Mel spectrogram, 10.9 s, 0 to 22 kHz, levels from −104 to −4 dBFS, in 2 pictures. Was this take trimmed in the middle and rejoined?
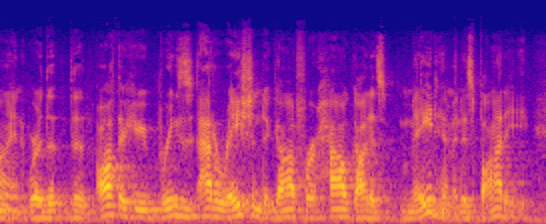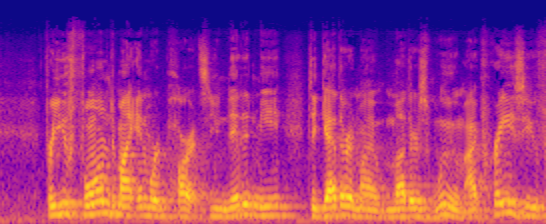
no; 0 cuts

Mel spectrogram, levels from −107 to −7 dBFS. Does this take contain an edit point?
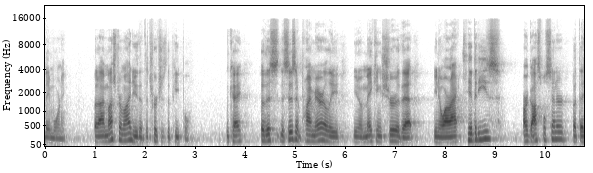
no; 0 cuts

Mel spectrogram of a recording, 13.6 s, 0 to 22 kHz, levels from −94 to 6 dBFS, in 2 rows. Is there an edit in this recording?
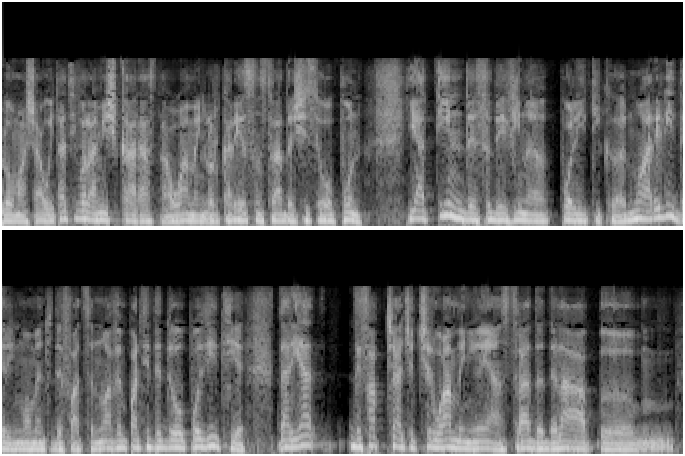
no; 0 cuts

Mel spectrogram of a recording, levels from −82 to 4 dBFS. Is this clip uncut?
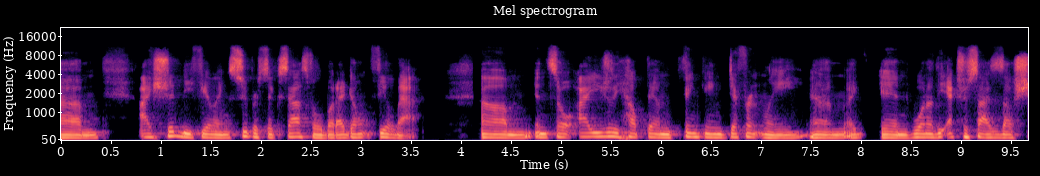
no; 1 cut; at 4.1 s

